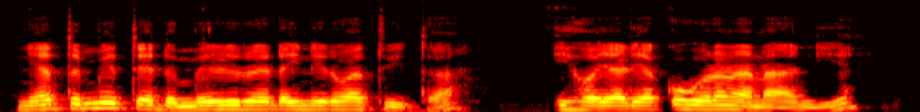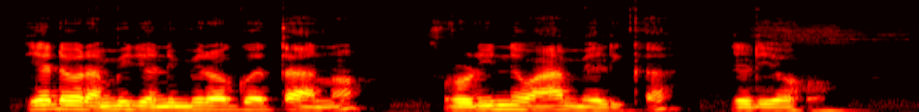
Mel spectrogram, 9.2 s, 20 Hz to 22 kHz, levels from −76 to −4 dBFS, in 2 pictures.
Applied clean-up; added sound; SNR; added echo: none; none; none; none.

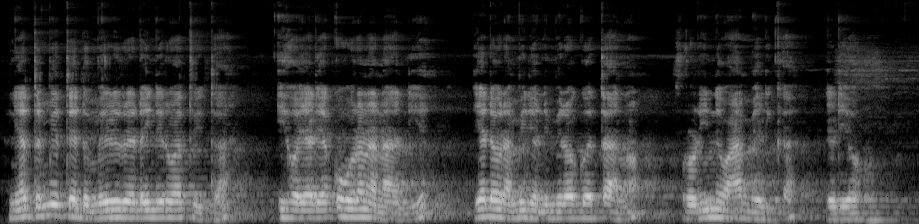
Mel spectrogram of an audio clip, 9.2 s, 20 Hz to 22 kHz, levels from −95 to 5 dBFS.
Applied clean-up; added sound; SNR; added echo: none; none; none; reverberation time 1.0 s.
